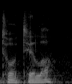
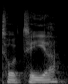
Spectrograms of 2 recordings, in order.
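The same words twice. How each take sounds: First: The L sounds in the word are plain. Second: The L sounds in the word are rolled. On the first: "rather than tortilla" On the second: "you roll your L's as well. So like tortilla"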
